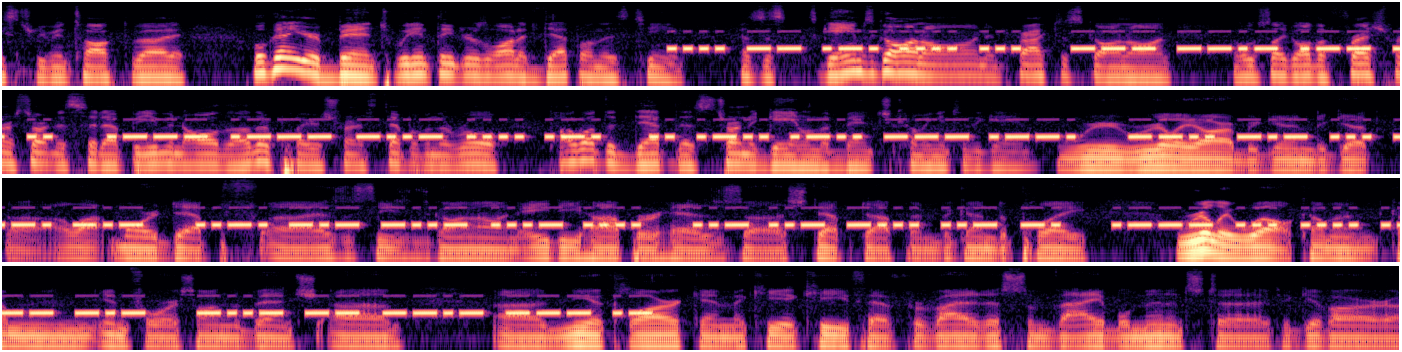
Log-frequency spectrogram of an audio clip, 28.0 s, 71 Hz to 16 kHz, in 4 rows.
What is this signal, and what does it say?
Morse code, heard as a keyed tone, hand-sent with a paddle, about 30 wpm, 790 Hz. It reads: HMRHS OQWEI JJXHR ILLOP ZKSRK FKXVH UUBUN JSHWK XMQOA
